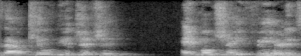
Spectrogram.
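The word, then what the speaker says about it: משה: moses but we in hebrew because things is pronounced moshe yes sorry that's why when you girls say moshe that's the hebrew that's right that's right pronunciation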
